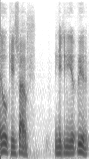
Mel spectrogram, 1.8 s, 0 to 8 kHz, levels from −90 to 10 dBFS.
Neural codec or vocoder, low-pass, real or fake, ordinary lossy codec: codec, 16 kHz, 0.5 kbps, FreqCodec, larger model; none; fake; none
